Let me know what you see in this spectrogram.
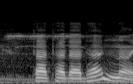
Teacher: इन्हें दंत से यानी कि दांत से पुकारा जाता दांत के माध्यम सहारा लेकर के पुकारा जाता है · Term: त वर्ग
